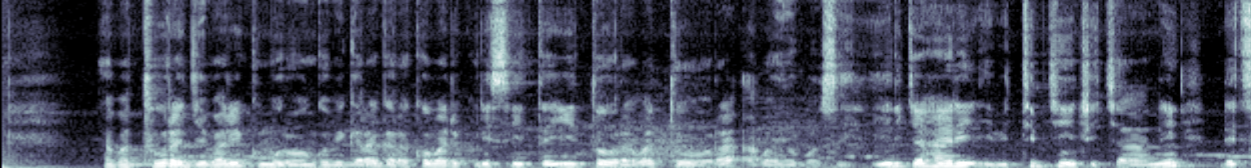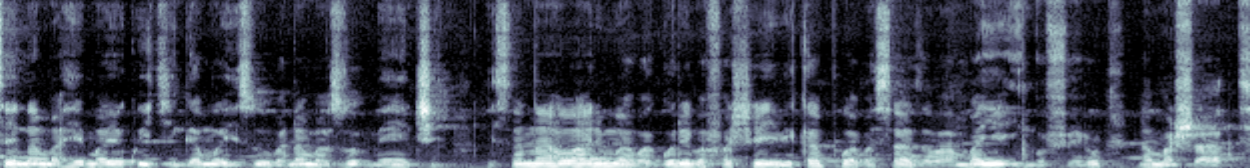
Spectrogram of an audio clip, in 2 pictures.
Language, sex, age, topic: Kinyarwanda, female, 18-24, government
